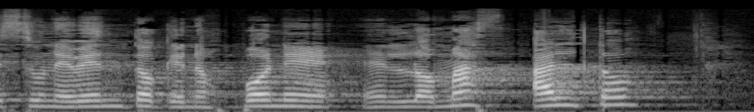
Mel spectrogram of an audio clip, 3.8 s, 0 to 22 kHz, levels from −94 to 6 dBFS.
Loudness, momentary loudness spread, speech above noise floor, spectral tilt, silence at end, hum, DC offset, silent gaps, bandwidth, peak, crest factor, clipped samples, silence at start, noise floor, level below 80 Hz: -19 LUFS; 10 LU; 27 dB; -2.5 dB/octave; 0.45 s; none; 0.1%; none; 16 kHz; 0 dBFS; 20 dB; under 0.1%; 0 s; -47 dBFS; -54 dBFS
